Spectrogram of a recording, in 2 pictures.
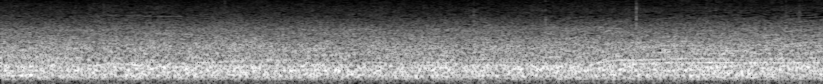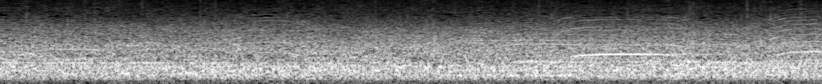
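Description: A large stadium crowd murmurs and cheers in the distance.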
